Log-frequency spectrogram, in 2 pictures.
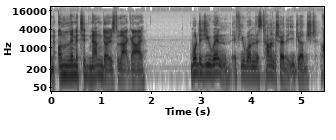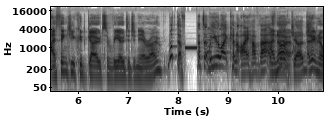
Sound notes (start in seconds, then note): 8.1 beep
